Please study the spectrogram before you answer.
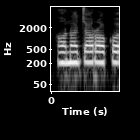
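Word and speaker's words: Hanacaraka: Nah, kalian kan kemarin Hono Coroko itu cuma O semua ya. Hana Caraka, Data Sawala, pada Jayanya, Maga Batanga. Bacanya Hono Coroko, Toto Sawolo, Podo Joyonya, Mogo Potongo.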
